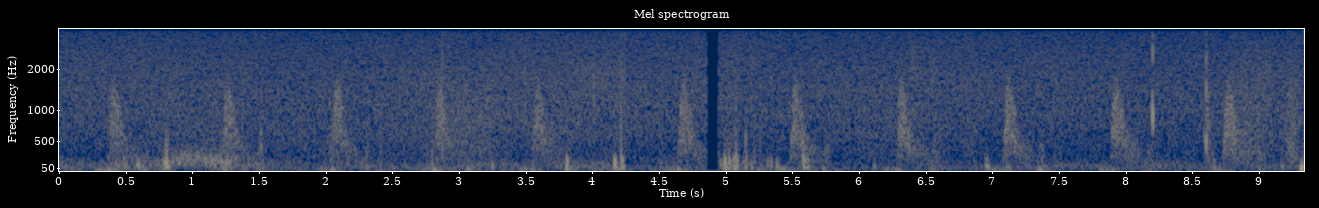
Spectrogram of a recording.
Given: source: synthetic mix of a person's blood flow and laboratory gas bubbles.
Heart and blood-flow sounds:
Doppler ultrasound of blood flow; subclavian vein
8.18-8.22 s: bubbles
8.58-8.66 s: bubbles
From the record:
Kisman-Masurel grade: 111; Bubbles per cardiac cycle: 1 to 2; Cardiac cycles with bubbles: 1 to 10%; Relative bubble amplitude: barely perceptible (0.100 to 0.250); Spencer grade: 1 (occasional bubble signal discernible with the cardiac motion signal, with majority of cardiac periods free of bubbles); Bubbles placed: anywhere in the cardiac cycle

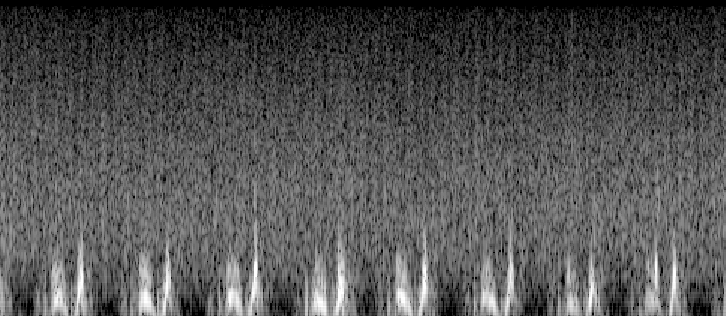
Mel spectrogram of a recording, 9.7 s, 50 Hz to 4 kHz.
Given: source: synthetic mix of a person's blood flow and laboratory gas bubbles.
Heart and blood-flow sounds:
Doppler ultrasound of blood flow; precordium
8.73-8.83 s: bubbles
From the record:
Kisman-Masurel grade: 113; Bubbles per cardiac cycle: 1 to 2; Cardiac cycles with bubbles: 1 to 10%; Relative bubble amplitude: loud (0.450 to 0.775); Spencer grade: 1 (occasional bubble signal discernible with the cardiac motion signal, with majority of cardiac periods free of bubbles); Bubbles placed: only in the low amplitude regions of the cardiac cycle

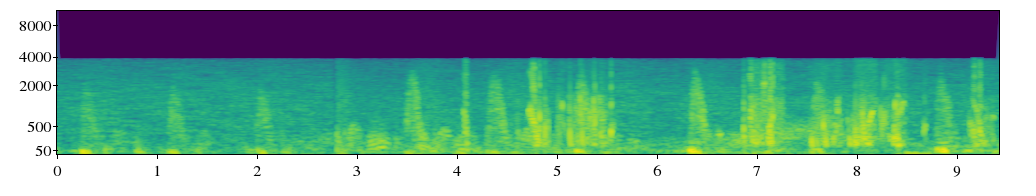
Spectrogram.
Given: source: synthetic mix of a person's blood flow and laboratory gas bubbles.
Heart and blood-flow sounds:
Doppler ultrasound of blood flow; subclavian vein
4.05-4.13 s: bubbles
4.69-4.95 s: bubbles
5.02-5.59 s: bubbles
6.84-7.28 s: bubbles
7.51-8.51 s: bubbles
8.66-8.71 s: bubbles
9.12-9.38 s: bubbles
9.41-9.43 s: bubbles
From the record:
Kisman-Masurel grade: 333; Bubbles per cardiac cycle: rolling drumbeat, 9 or more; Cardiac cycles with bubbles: 50 to 99%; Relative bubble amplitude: loud (0.450 to 0.775); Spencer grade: 3 (all of the cardiac periods contain showers or single bubble signals, but not dominating or overriding the cardiac motion signals); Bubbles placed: anywhere in the cardiac cycle

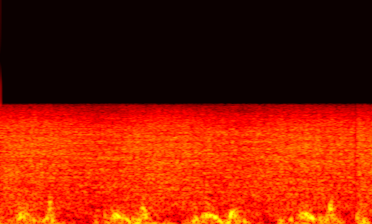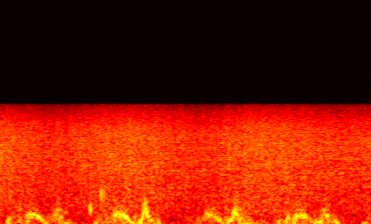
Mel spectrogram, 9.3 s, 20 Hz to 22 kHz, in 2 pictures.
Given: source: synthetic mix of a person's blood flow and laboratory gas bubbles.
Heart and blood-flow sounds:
Doppler ultrasound of blood flow; precordium
5.75-5.83 s: bubbles
5.88-5.99 s: bubbles
From the record:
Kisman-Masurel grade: 113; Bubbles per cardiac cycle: 1 to 2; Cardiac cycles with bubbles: 1 to 10%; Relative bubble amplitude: loud (0.450 to 0.775); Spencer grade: 1 (occasional bubble signal discernible with the cardiac motion signal, with majority of cardiac periods free of bubbles); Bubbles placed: only in the low amplitude regions of the cardiac cycle

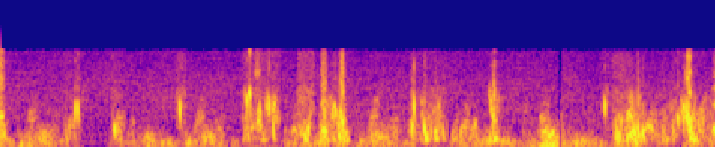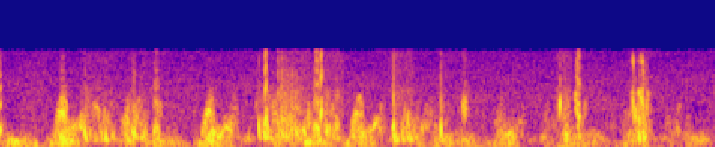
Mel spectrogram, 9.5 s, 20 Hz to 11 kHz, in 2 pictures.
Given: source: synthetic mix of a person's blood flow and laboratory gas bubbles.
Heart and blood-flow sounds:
Doppler ultrasound of blood flow; precordium
0.00-0.06 s: bubbles
0.42-0.55 s: bubbles
0.73-0.84 s: bubbles
1.17-1.24 s: bubbles
1.60-1.87 s: bubbles
1.98-2.35 s: bubbles
2.72-2.98 s: bubbles
3.25-3.36 s: bubbles
4.00-4.69 s: bubbles
4.73-4.81 s: bubbles
5.29-5.85 s: bubbles
6.46-7.06 s: bubbles
7.35-7.53 s: bubbles
7.67-7.75 s: bubbles
7.83-7.90 s: bubbles
8.46-8.69 s: bubbles
8.95-9.11 s: bubbles
From the record:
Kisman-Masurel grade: 243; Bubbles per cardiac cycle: several, 3 to 8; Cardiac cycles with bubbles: 100%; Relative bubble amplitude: loud (0.450 to 0.775); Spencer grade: 3 (all of the cardiac periods contain showers or single bubble signals, but not dominating or overriding the cardiac motion signals); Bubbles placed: only in the low amplitude regions of the cardiac cycle

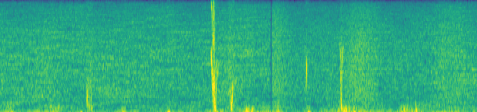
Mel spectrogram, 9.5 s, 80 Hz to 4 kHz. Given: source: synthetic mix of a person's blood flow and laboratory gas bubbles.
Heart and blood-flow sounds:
Doppler ultrasound of blood flow; subclavian vein
1.71-1.86 s: bubbles
4.18-4.37 s: bubbles
4.56-4.68 s: bubbles
6.08-6.17 s: bubbles
6.78-6.89 s: bubbles
From the record:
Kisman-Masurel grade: 122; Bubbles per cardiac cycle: 1 to 2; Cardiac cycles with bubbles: 10 to 50%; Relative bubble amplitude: moderate (0.250 to 0.450); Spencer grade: 2 (many but less than half of the cardiac periods contain bubble signals, singularly or in groups); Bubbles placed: anywhere in the cardiac cycle

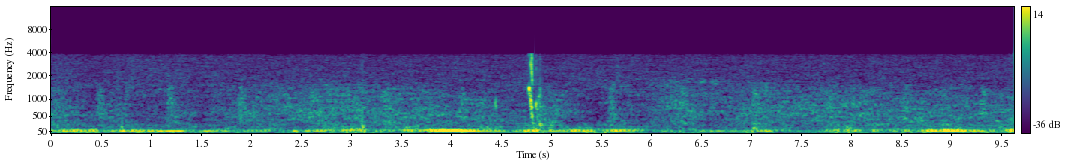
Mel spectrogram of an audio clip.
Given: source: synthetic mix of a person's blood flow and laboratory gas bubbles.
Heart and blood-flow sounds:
Doppler ultrasound of blood flow; subclavian vein
3.08-3.17 s: bubbles
4.43-4.47 s: bubbles
4.75-4.94 s: bubbles
From the record:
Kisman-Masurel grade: 122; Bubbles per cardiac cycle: 1 to 2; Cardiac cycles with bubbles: 10 to 50%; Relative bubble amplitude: moderate (0.250 to 0.450); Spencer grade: 2 (many but less than half of the cardiac periods contain bubble signals, singularly or in groups); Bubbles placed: anywhere in the cardiac cycle

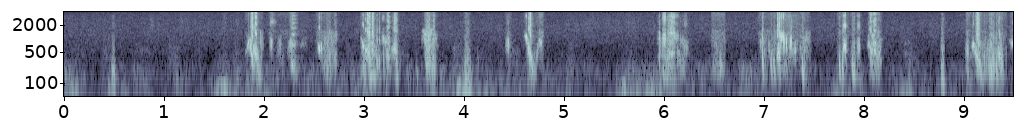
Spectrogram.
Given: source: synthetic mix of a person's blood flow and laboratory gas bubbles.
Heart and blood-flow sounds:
Doppler ultrasound of blood flow; subclavian vein
1.81-2.00 s: bubbles
2.06-2.43 s: bubbles
2.53-2.75 s: bubbles
2.97-3.38 s: bubbles
3.58-3.75 s: bubbles
4.42-4.48 s: bubbles
4.60-4.81 s: bubbles
5.93-6.26 s: bubbles
6.47-6.62 s: bubbles
6.94-7.48 s: bubbles
7.71-7.98 s: bubbles
8.04-8.20 s: bubbles
9.02-9.43 s: bubbles
9.46-9.50 s: bubbles
From the record:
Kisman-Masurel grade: 233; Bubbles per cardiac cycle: several, 3 to 8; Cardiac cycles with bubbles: 50 to 99%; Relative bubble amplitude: loud (0.450 to 0.775); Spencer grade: 3 (all of the cardiac periods contain showers or single bubble signals, but not dominating or overriding the cardiac motion signals); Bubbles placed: anywhere in the cardiac cycle

